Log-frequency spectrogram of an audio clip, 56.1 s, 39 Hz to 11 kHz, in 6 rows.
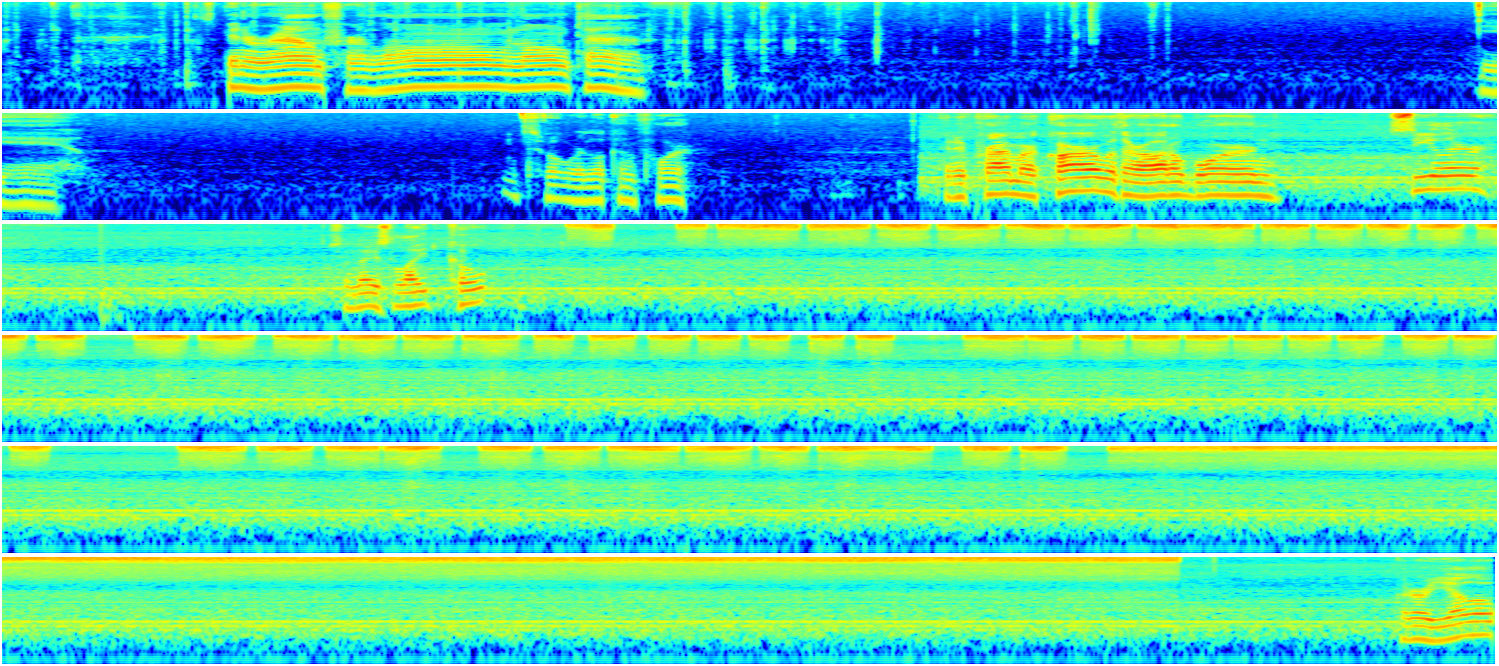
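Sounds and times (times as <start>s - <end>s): steady hum: 15.0s - 56.0s
airbrush spraying hiss: 22.2s - 37.7s, 38.5s - 54.1s.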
